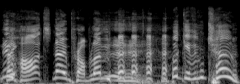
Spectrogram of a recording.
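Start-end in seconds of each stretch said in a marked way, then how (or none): 1.1-2.4 put-on British accent, higher-pitched and slower. Speaker acts out a doctor during a story, in a put-on british doctor accent. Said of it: "Why are we doing British impressions?".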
